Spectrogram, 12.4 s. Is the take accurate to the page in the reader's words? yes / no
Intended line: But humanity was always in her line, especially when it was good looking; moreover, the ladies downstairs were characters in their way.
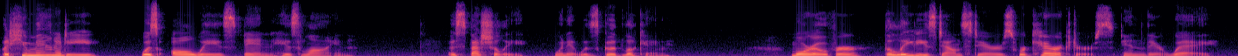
no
